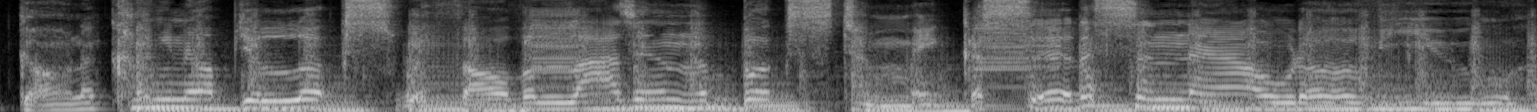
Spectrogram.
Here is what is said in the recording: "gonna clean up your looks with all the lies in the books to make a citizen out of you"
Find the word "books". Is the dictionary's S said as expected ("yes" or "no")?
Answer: yes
